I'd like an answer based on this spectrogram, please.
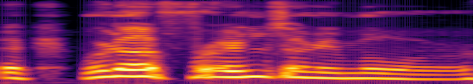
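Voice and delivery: mock blubbering. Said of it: "He's gonna start blubbering".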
